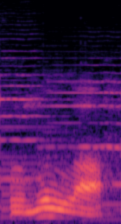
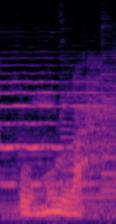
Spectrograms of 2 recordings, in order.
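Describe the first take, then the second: First: The l in Allah is thick and heavy. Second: The l in Allah is thin and light. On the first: The speaker calls it right. "Maka harus dibaca tafkhim" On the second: The speaker calls it wrong. "Tidak boleh dibaca"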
